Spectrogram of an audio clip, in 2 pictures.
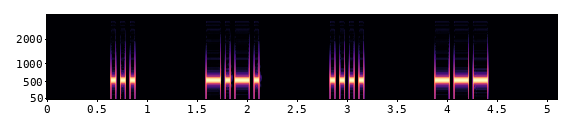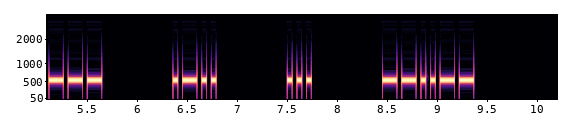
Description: Morse code, heard as a keyed tone, about 25 wpm, spaced as for 10 wpm, 550 Hz. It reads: SCHOOLS,
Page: news headlines in morse code at 10 wpm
